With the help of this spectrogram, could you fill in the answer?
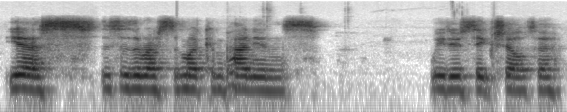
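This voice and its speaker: A woman's voice: mid-range voice, completely flat delivery, a little slow, close to an everyday voice. A woman voicing a guarded dwarf adventurer who speaks formally and in clipped lines. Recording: dull lo-fi mic.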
